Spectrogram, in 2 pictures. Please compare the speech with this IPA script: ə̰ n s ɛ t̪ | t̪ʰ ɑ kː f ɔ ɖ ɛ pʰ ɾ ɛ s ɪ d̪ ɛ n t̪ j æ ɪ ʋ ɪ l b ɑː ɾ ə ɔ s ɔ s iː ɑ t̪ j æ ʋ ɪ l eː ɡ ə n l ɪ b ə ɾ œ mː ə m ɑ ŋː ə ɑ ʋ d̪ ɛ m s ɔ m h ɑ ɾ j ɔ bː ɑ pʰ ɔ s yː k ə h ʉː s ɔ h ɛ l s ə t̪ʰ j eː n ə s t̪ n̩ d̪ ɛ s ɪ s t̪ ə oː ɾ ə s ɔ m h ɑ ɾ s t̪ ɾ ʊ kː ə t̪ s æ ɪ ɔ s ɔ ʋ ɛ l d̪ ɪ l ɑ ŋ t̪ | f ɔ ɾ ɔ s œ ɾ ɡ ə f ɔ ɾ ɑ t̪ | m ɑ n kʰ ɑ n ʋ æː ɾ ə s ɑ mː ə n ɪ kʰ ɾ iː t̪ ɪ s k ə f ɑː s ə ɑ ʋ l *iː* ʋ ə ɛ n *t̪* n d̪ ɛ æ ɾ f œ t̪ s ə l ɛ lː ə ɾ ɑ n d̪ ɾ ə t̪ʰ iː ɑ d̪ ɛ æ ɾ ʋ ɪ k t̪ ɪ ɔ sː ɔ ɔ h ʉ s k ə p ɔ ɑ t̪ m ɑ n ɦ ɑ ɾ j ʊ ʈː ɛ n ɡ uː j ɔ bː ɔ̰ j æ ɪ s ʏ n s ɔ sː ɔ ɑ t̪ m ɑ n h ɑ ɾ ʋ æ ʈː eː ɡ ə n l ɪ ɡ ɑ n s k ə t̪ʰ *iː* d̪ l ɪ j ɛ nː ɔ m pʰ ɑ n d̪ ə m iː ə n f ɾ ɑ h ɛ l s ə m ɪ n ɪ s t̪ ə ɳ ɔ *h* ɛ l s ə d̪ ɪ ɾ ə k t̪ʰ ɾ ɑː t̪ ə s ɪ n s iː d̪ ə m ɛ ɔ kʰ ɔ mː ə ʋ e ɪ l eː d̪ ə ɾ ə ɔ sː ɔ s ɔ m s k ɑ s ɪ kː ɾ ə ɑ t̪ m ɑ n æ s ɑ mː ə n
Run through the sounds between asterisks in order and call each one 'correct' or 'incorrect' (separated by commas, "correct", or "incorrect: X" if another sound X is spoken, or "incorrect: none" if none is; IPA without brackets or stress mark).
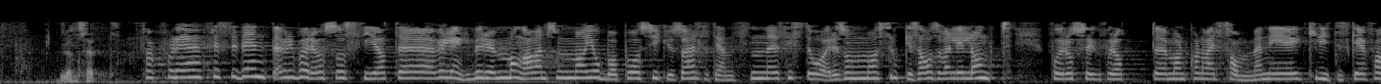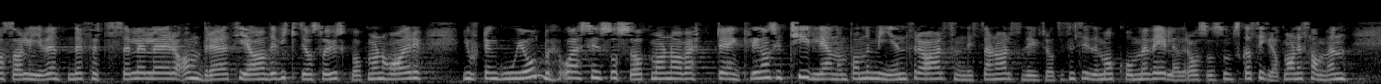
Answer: correct, correct, incorrect: yː, correct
